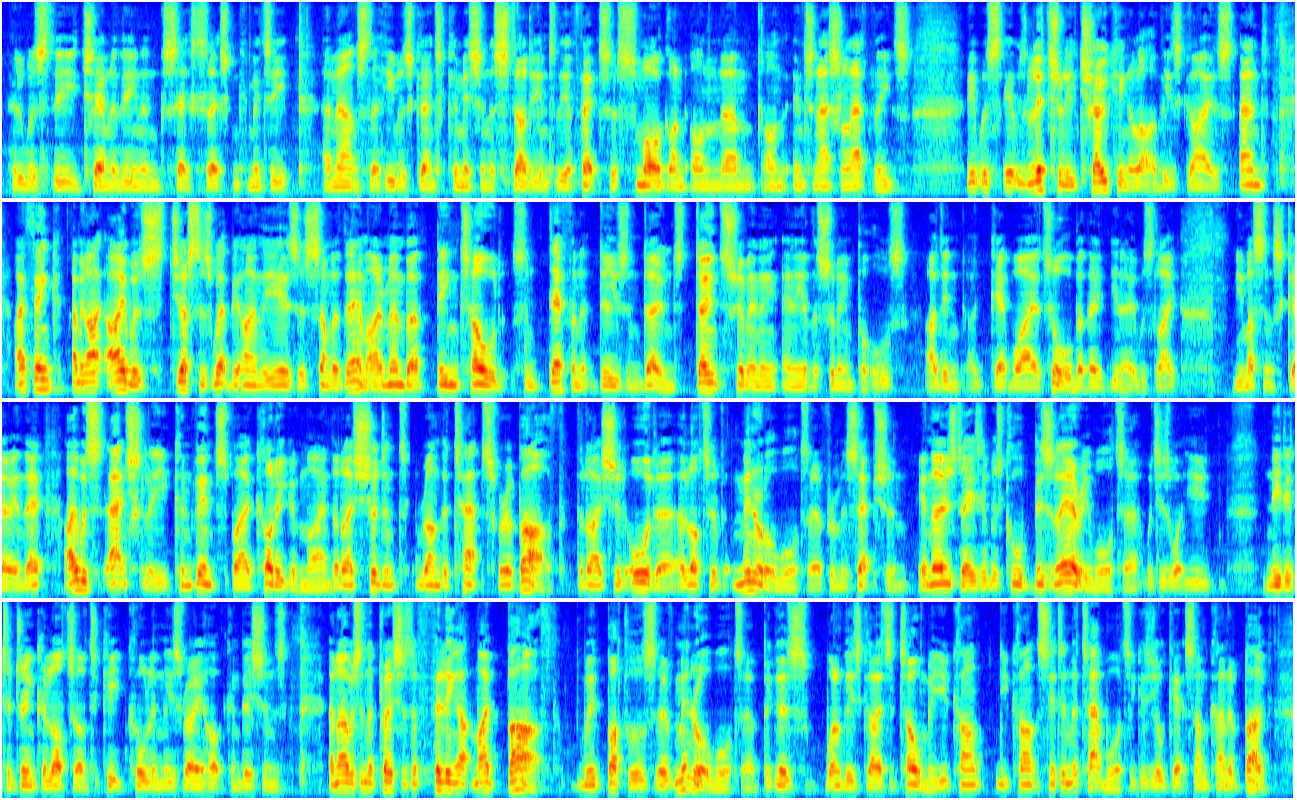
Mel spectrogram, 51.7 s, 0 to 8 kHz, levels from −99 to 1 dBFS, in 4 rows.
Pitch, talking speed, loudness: 120 Hz, 220 wpm, -25 LUFS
